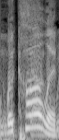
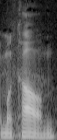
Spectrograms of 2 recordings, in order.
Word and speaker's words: McCollum: I'm And I say it's McCollum. M C O L L U M. And she's like, "Oh, Mollin." And I'm like, "That that sounds weird to me. It would obviously be McCollum."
